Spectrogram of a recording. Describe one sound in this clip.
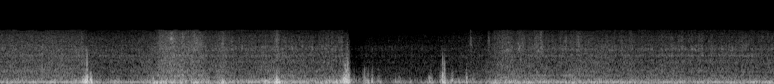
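Tyres roll on an asphalt road as a vehicle drives along.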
